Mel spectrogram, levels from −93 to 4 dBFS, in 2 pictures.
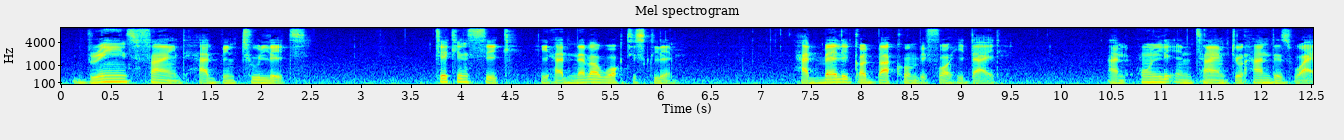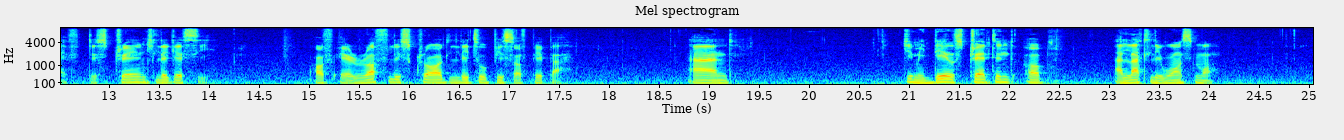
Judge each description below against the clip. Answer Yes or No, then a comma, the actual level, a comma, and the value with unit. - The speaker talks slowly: Yes, slow, 115 wpm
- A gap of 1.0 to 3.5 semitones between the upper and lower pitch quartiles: Yes, average, 3.0 semitones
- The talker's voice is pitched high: No, low, 100 Hz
